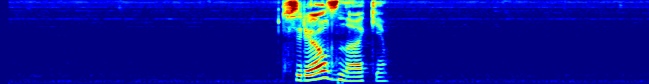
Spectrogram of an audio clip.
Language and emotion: Russian, neutral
